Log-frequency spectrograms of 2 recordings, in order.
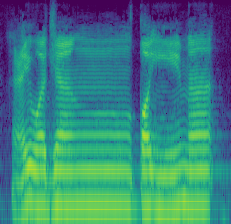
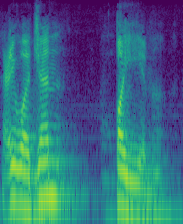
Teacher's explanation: فشعبه يخفي نون عوجا، تنوين عوجا بالقاف من قيما · Shown in: first take · شعبه يقرا عوجا قيما، بينما حفص كيف كان يقرا عوجا قيمة.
